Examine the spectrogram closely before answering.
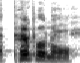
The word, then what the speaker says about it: Pimpernel: the flowing the the the I'm going to butcher the dude's name, the Scarlet Pimp. Pimpel. Yeah, Pimpernel.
